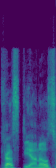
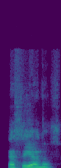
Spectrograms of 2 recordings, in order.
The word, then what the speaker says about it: Castellanos: Is it Castellanos or Castellano? Castellanos with the S at the end.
